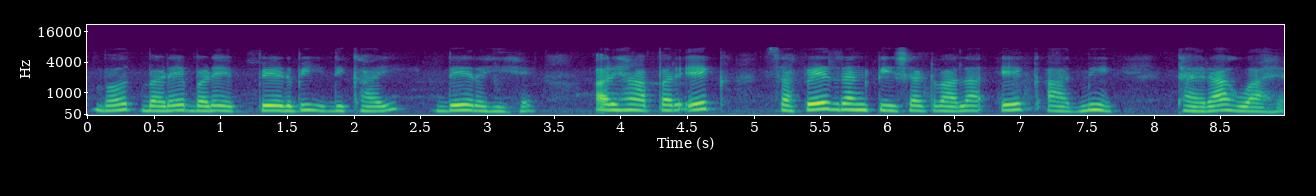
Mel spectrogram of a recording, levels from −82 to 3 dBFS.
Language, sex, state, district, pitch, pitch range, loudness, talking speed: Hindi, female, Maharashtra, Chandrapur, 215 Hz, 205-235 Hz, -17 LUFS, 155 wpm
